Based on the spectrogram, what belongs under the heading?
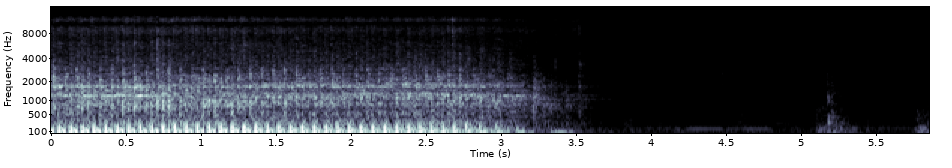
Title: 2013 Honda foreman 500 mystery engine noise, what could it be? See next short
